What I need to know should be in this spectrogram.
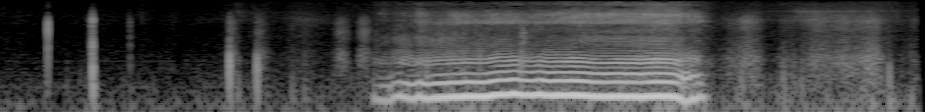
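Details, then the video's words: A chubby domestic cat snoring: one drawn-out, low, buzzy snore lasting under two seconds. A few soft clicks come before it, and quiet room noise follows. "Chubby cat snoring"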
